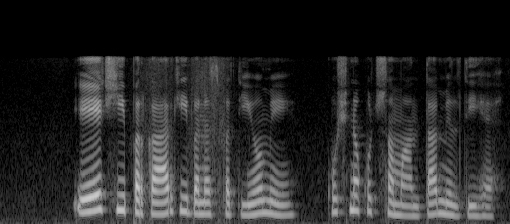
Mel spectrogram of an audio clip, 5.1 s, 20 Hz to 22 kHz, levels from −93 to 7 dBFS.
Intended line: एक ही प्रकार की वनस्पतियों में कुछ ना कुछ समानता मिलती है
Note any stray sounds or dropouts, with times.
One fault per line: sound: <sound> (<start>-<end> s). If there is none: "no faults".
no faults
